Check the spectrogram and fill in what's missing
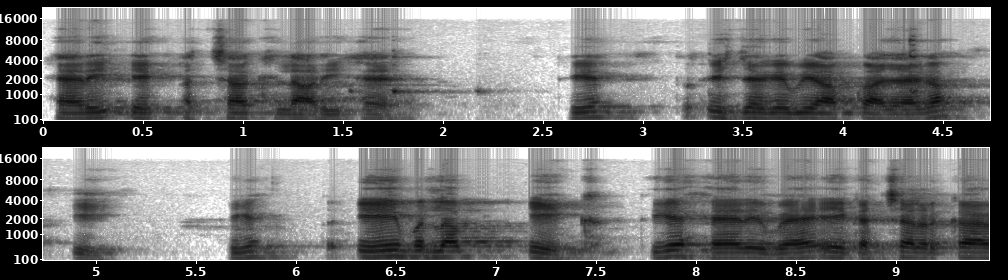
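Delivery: ordinary delivery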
